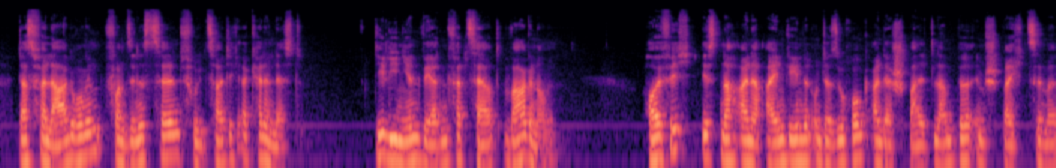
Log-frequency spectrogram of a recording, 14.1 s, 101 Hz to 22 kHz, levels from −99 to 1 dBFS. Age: 40-59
